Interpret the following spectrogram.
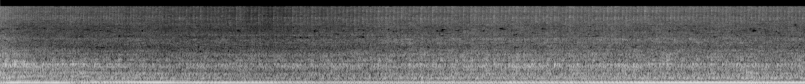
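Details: Alfa Romeo MiTo 1.4 T-Jet, freshly built with forged ZRP rods, Wossner pistons, Boubis cams, Abarth hybrid turbo, Bosch 440cc injectors, no downpipe fitted: loud raw roar straight off the turbo at a steady even idle, no misses or knocks; healthy.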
